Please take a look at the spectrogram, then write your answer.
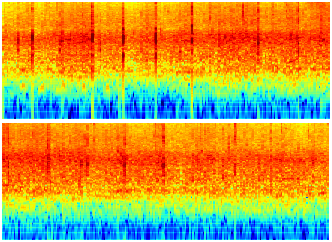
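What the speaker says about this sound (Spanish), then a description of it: "Un aplauso para ellas" An audience at a reading clubs' gathering in Galicia claps steadily, a moderate, even roomful of applause with a few sharper individual claps standing out, lasting several seconds with no voices over it.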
